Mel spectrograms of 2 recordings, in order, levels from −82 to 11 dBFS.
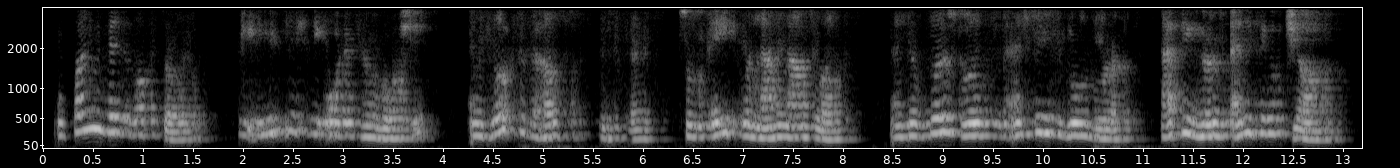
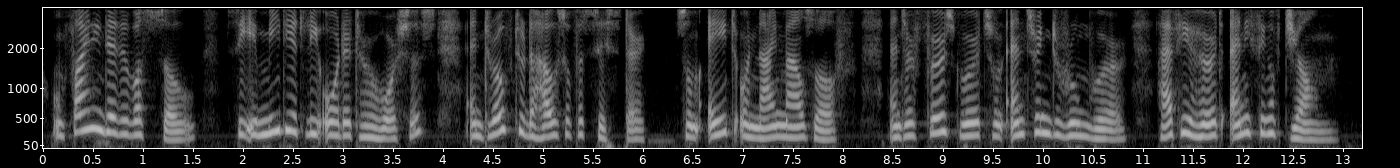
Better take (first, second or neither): second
